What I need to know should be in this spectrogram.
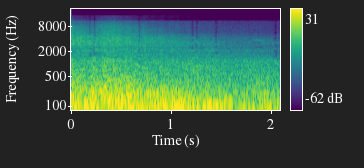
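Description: An explosion booms with a deep rumble.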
